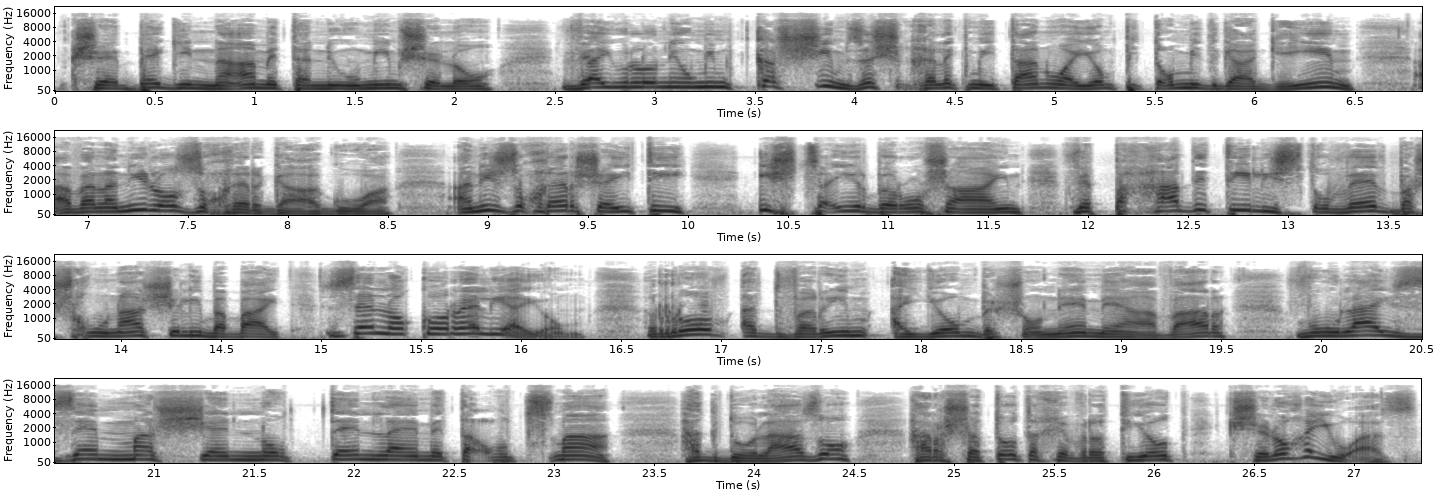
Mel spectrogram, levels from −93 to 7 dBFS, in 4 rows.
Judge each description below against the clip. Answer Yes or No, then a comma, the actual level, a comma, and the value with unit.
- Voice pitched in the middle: Yes, medium, 165 Hz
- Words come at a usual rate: Yes, average, 125 wpm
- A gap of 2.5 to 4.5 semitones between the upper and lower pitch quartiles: No, wide, 5.5 semitones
